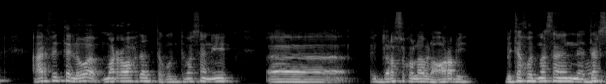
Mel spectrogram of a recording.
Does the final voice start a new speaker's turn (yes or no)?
no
